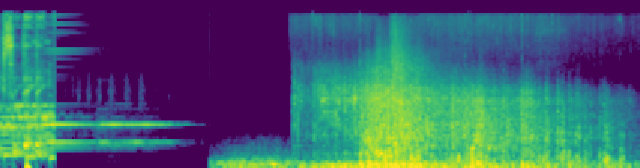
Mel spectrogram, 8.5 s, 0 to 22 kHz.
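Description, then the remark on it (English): A short bell-like chime fades out, then after a brief silence a deep rolling rumble of thunder swells into steady, loud rain hissing over continued low growls of the storm. “Maybe 20 years ago in Panama, that ended up in a small plane that ended up in a thunderstorm.”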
